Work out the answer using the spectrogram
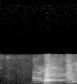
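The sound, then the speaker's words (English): A dog gives a brief, sharp bark with a short, fainter tail after it, heard alone after a moment of silence. “I think okay, that's a dog barking.”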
